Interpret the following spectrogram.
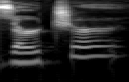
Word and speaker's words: Zercher: say your last name my last name is searcher zer CH ER okay wait so are you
